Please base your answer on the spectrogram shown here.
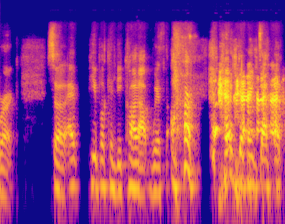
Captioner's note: laughing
